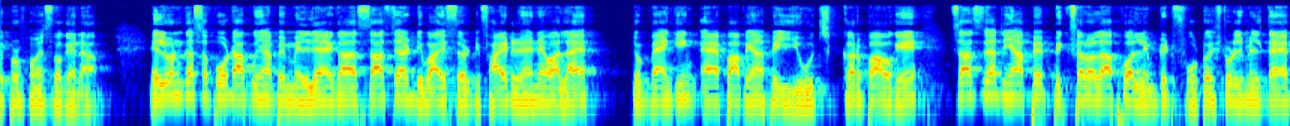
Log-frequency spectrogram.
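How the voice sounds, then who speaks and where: A man with an Indian accent narrating a casual tech walkthrough as a video host, informal and chatty with English words mixed in. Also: a little high. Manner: informal, addresses viewers as brother, mixes in English words.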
